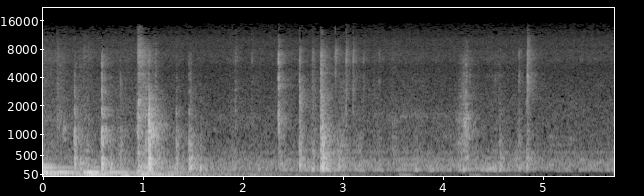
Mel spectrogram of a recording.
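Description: Plastic clicks and knocks as a push-in plastic trim clip on a car's front end is pried and worked free, with a few dull thumps in the first second and a sharper click at the very end.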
